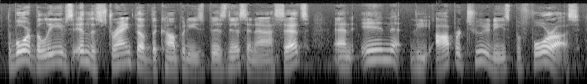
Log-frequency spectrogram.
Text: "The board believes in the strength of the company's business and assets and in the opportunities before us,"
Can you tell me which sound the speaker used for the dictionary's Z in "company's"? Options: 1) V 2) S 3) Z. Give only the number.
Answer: 3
